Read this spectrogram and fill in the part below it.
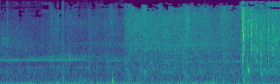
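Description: Water sloshes and splashes underfoot.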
